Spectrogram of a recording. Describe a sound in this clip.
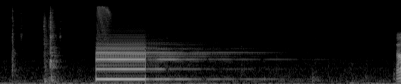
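An alarm blares once and slowly fades.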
